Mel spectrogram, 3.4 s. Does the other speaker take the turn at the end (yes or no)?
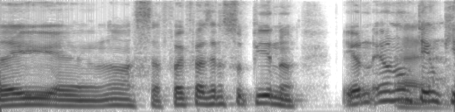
no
